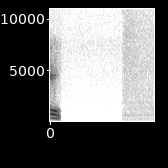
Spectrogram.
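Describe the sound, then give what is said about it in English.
A voice gives a single short, nasal meow in imitation of a cat, loud, then falls silent for the rest of the moment. “Other than the cat noise, it was pretty accurate.”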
